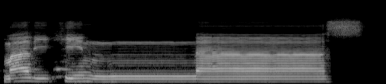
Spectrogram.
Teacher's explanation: Ya, jadi ditahan dulu ketika huruf nun yang bertasydid. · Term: gunnah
